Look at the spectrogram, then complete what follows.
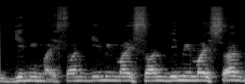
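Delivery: high, insistent put-on mother's cry. Retelling how a mother screamed at the nurse: imitating mom screaming. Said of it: "my mom was screaming".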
